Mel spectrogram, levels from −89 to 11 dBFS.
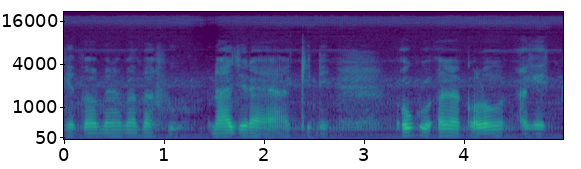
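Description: Throughout the speech runs a mains buzz on a 50 Hz base, roughly 25 dB under the talker, raspy with harmonics into kilohertz rather than a smooth low hum.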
